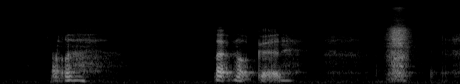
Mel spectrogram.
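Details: An adult who thinks they may be coming down with something, with a tickle in the nose, gives several short sneezes with sharp breathy bursts and quick in-breaths in a quiet room.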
